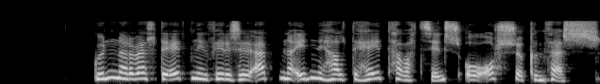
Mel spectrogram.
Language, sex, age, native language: Icelandic, female, 30-39, Icelandic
